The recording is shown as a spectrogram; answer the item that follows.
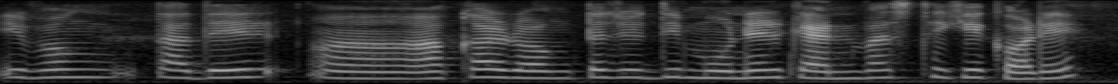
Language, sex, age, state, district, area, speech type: Bengali, female, 18-30, West Bengal, Uttar Dinajpur, urban, spontaneous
